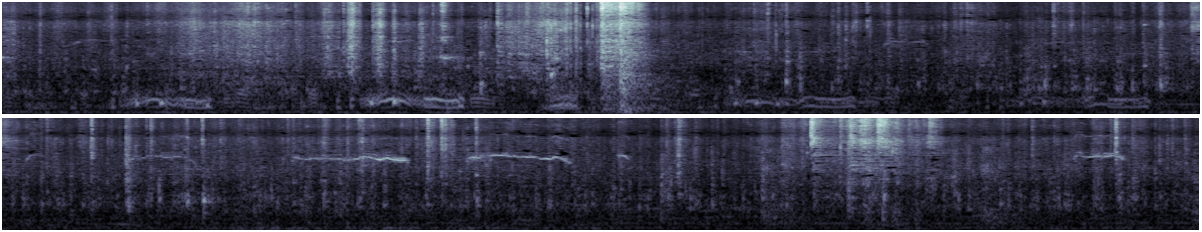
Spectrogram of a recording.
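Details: Hungry pigeons being fed in the morning, after a late feeding, give low, throaty coos, with clattering and a man talking nearby.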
